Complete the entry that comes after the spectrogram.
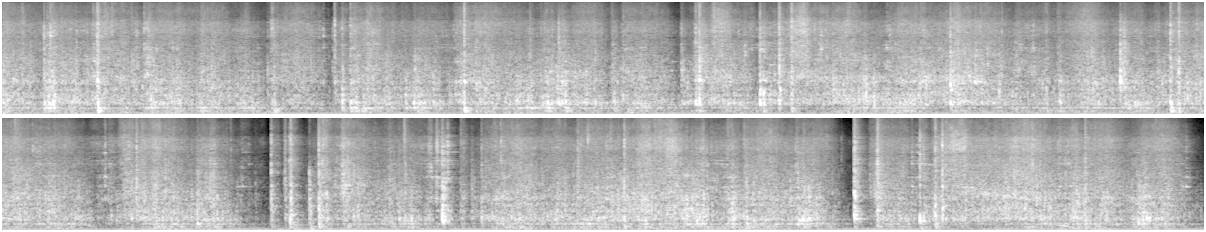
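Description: Eggnog coating being stirred into hot popcorn in a bowl, a continuous dense rustling and scraping with clinks of utensil against the bowl, close and fairly loud, with no talk.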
